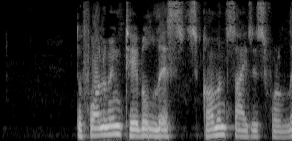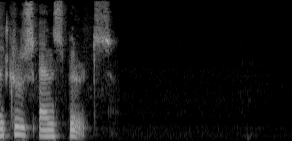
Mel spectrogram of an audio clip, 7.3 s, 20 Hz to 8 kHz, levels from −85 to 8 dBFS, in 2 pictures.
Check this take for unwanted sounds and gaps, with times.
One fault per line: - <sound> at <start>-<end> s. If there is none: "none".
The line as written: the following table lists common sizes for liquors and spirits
none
